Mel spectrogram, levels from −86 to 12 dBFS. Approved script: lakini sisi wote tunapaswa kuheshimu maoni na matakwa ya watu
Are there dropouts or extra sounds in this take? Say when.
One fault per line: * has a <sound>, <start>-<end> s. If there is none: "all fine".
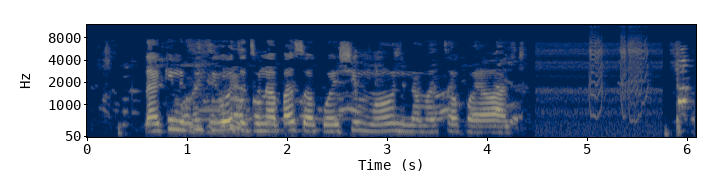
* has a squeak, 5.0-5.7 s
